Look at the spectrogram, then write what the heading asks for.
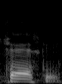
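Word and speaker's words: Chaska: But Chaza, which is spelled C H A S K A, is Chesky and uh uh K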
